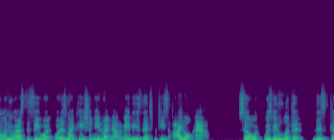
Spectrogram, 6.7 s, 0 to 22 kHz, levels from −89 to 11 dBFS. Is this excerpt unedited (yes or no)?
yes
